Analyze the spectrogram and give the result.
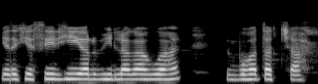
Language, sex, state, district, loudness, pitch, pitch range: Hindi, male, Bihar, Begusarai, -15 LUFS, 235 Hz, 235-245 Hz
